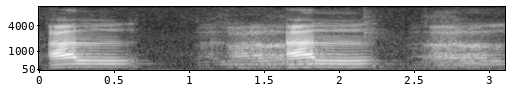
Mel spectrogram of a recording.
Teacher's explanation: posisi makhrajnya tertutup karena lidah menempel ke gusi tapi suara bisa keluar dari celah di sampingnya ya, ada celah di samping mulutnya, di samping lidah, sehingga suara keluar dari sampingnya ya. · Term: huruf lam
